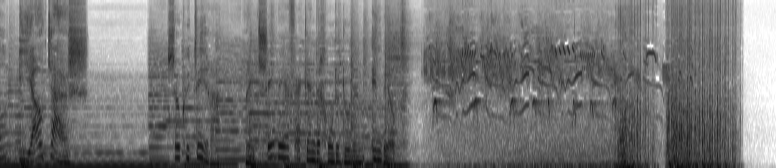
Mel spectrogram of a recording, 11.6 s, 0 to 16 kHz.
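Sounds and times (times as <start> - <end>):
speech: 0.4 - 1.4, 2.5 - 6.9
dense chorus of bird chirps and squeals: 6.2 - 11.0
rush of birds flapping wings: 6.4 - 11.2.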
